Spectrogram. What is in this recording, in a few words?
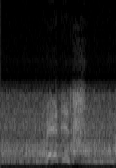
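English enemy detected mood low; speech; War Thunder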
